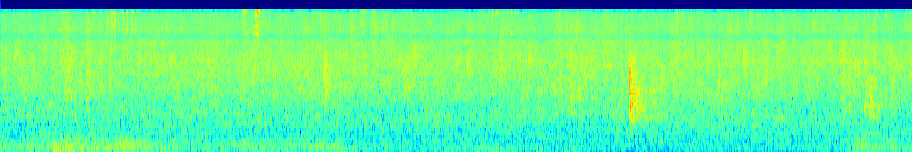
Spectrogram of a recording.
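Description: Heavy rain falling steadily as an even hiss, with a single sharp tap about six seconds in.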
